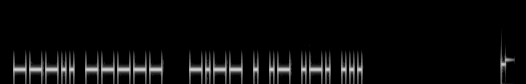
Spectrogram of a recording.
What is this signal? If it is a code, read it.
Morse code, heard as a keyed tone, about 30 wpm, 700 Hz. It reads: 80 YEARS
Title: Common QSO Phrases 30wpm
